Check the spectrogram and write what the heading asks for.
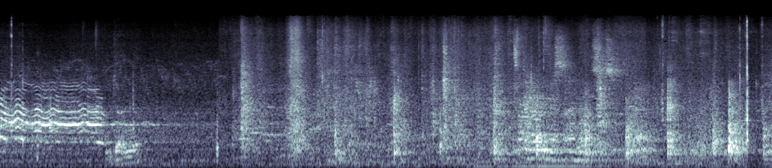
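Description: A man's voice chanting a wavering, ornamented call to prayer, which ends about a second and a half in. From about three seconds in come scattered knocks and clicks with faint voices in a stone stairway.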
